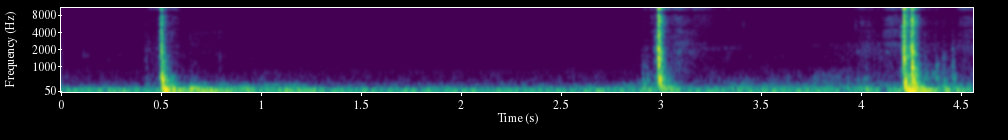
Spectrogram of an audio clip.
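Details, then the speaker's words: Mercedes CLS63 AMG V8 non-runner, key turned to crank: only a few sharp isolated clicks seconds apart, no cranking at all; not fuel-related since it would at least crank. "I'm not sure if the camera is catching that but you can hear a slight sound that's all you can hear you don't hear the engine trying and turn or anything like like that"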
